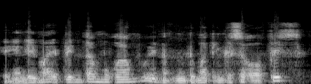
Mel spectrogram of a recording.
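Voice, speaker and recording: An actor playing a calm, reasonable, concerned elder cousin with a Filipino accent in a radio drama. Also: male voice, on the low side, fairly quick, muffled recording, slight background noise. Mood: concerned, advising.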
